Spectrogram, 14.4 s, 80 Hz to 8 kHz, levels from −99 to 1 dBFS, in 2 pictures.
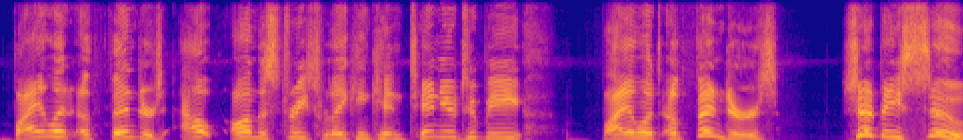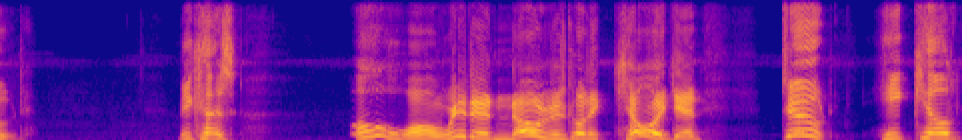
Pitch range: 175-260 Hz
